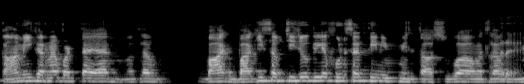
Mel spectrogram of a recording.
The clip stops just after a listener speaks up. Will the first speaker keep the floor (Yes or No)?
Yes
